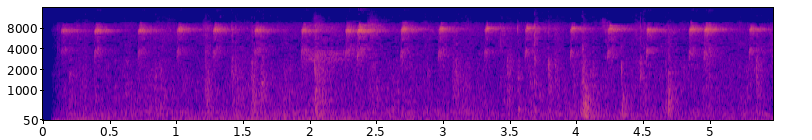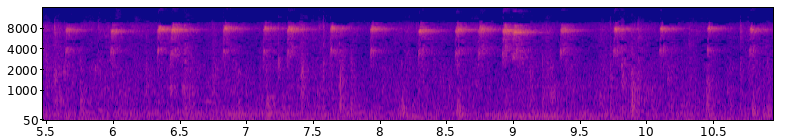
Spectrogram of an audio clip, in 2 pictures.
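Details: A squirrel in a garden, eating baby coconuts in the rain, gives rapid, very high, sharp chirps, about four a second, steady throughout.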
